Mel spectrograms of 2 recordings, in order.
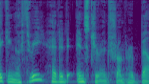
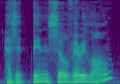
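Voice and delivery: mildly nervous, higher-pitched question; a touch of nerves, pitched up; 6 semitones higher, 4 dB louder than usual. A narrator's reading. Impostor covering his surprise to the matron, nervously high.

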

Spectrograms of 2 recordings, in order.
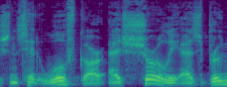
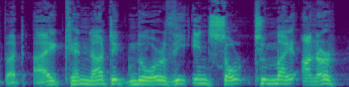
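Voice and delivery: higher, forceful indignant declaration; indignant barbarian's protest; proud protest; 6 semitones higher, 4 dB louder than usual. A narrator's reading. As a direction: stand on wounded honor, voice raised. Proud barbarian protests his honor.

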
